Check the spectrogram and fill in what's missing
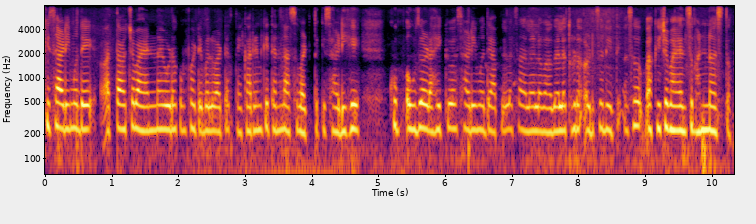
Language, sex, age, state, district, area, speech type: Marathi, female, 18-30, Maharashtra, Ahmednagar, rural, spontaneous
